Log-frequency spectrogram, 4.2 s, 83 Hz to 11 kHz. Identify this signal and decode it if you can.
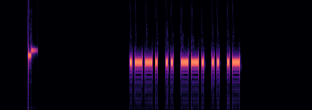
Morse code, heard as a keyed tone, about 36 wpm, 700 Hz. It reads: PIGIA
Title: Code Groups - 5 Letters - 35wpm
